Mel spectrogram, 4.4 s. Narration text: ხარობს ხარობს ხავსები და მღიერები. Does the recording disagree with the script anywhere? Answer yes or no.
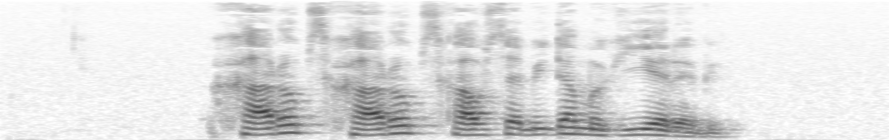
no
